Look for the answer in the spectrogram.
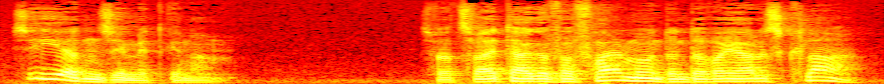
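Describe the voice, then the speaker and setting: An actor playing an anxious, paranoid male mental patient confessing his story in a halting, brooding way in an audio drama. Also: mid-range voice, very animated, lightly acted. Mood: bitter suspicion.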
